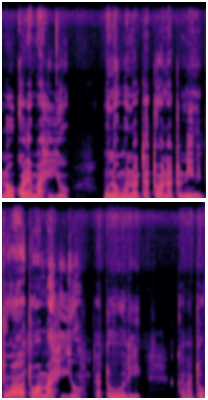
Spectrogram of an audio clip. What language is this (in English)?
Kikuyu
